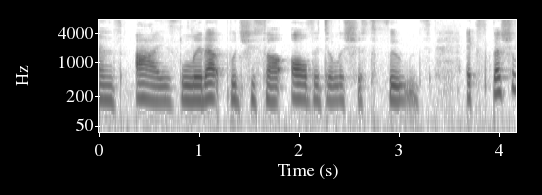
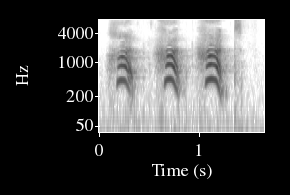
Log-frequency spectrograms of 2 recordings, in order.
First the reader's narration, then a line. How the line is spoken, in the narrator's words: Juma yelled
